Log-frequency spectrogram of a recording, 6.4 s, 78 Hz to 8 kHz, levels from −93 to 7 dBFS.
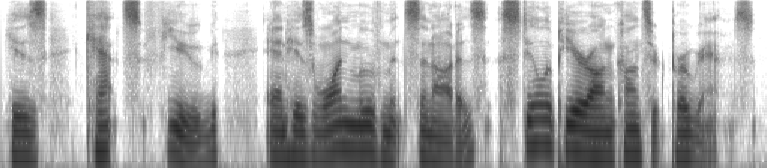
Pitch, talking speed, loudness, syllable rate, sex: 105 Hz, 120 wpm, -17 LUFS, 4.4 syllables/s, male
